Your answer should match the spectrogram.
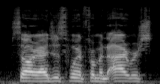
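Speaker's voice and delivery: normal talking voice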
